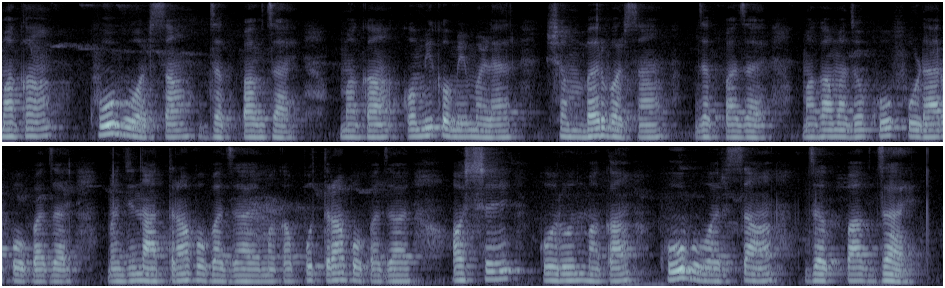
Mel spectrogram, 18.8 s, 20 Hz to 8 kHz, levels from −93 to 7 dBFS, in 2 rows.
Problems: none marked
